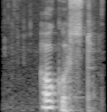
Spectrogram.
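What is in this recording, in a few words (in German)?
"August", German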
